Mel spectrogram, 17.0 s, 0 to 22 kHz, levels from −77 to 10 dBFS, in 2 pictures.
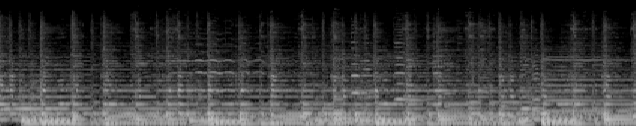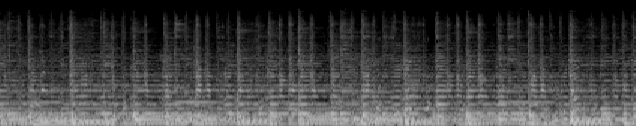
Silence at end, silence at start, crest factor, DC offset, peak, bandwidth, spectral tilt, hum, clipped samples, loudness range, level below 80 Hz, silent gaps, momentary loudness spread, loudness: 0 s; 0 s; 16 dB; under 0.1%; -2 dBFS; 15.5 kHz; -7 dB/octave; none; under 0.1%; 2 LU; -26 dBFS; none; 4 LU; -20 LUFS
